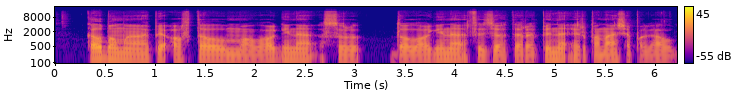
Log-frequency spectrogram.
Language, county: Lithuanian, Kaunas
